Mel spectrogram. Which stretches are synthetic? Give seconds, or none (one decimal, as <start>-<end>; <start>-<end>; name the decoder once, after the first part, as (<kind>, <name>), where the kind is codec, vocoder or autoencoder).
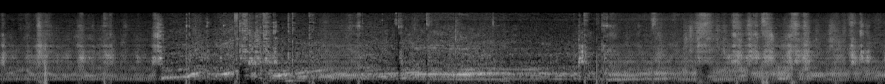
0.0-1.6 (vocoder, Vocos); 3.2-3.6; 6.1-8.9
